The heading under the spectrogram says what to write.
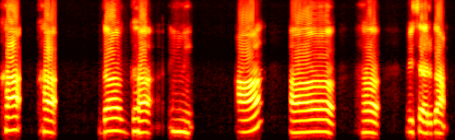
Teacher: కంట్యాలు అంటే కంఠము నుండి పుట్టేవి కంట్యాలు. ఇవెన్నండి 9.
